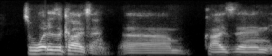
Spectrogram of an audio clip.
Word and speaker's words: Kaizen: Kaizen is a Japanese word with two syllables, Kai and Zen.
